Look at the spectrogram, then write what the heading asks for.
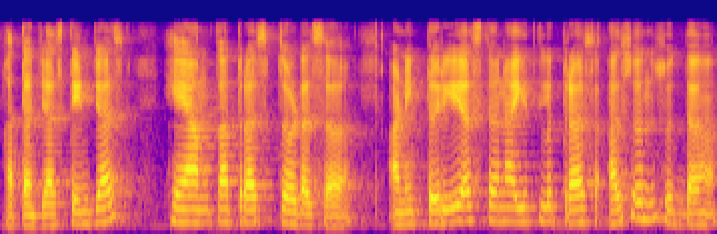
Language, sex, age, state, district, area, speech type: Goan Konkani, female, 60+, Goa, Canacona, rural, spontaneous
